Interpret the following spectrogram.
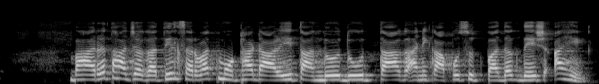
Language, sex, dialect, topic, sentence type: Marathi, female, Standard Marathi, agriculture, statement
